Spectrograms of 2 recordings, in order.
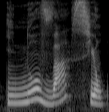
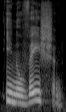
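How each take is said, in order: First: It is said with a French pronunciation. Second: It is said with an English pronunciation. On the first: "Em francês não, é inovação" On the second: "só que pronuncia como innovation"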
